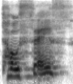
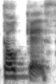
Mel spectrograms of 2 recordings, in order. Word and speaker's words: toques: So we want the ER endings, toques, but if we do it like that and add ES without changing the C, it's pronounced toses, but we want it to be toques.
